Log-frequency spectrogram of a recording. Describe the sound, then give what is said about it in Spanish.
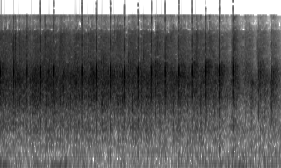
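Loud applause from an audience at an event in Argentina: dense, even clapping that holds steady throughout, with sharper individual claps standing out. “Ahora sí, fuerte el aplauso.”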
